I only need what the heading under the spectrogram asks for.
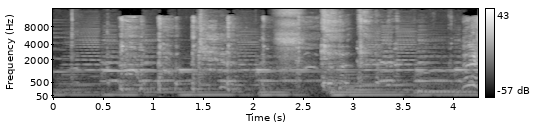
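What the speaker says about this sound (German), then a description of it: "Es überkommt sie ein starker Hustenreiz." Several harsh coughs burst out at irregular intervals over a steady low drone and scattered tonal background sounds.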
